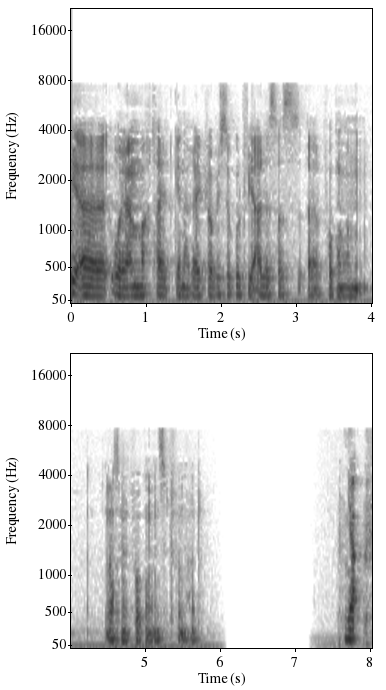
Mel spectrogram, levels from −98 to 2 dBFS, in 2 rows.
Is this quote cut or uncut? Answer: uncut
